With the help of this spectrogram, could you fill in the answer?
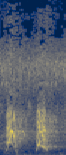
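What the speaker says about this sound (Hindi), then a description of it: "यहाँ जो है ये लोग खेल रहे हैं, भौंक रहे हैं" Dogs bark playfully at a Shiva temple, two sharp barks roughly half a second apart, close and fairly loud over quiet ambience.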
